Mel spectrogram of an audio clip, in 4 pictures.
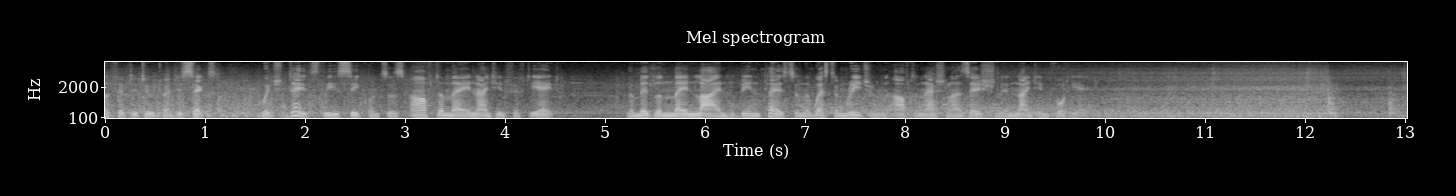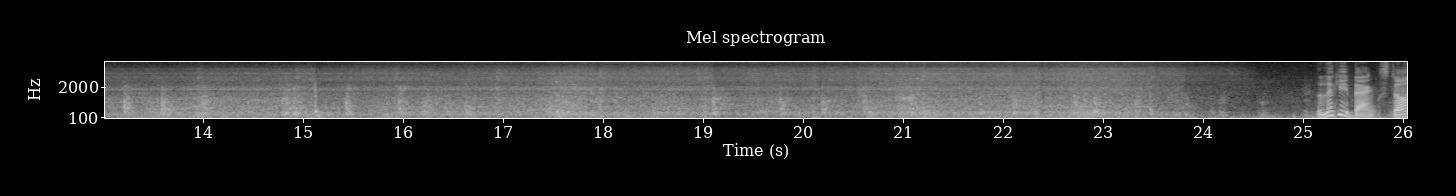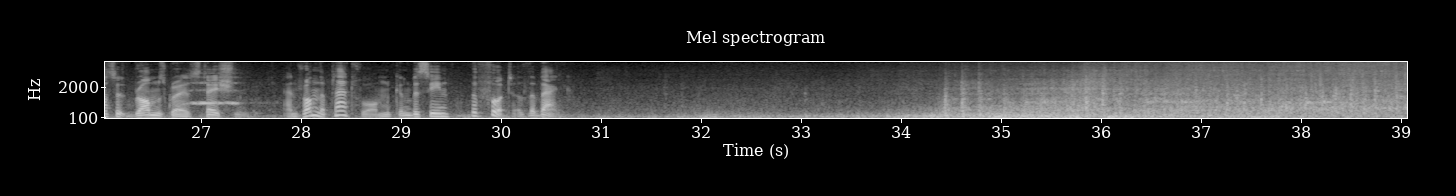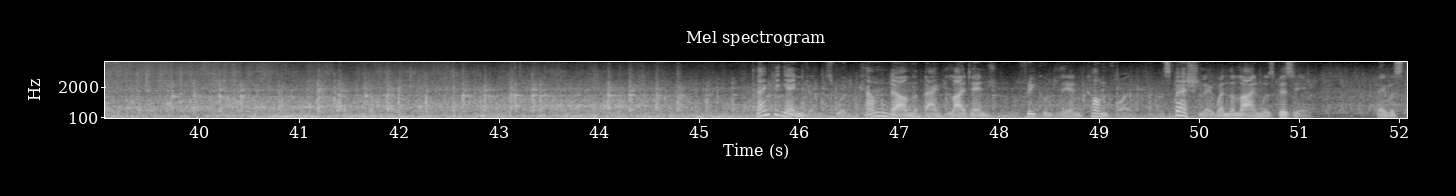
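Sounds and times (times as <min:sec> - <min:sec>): steam train running: 0:00.0 - 0:30.6, 0:33.8 - 0:52.0
wheel clatter and knocks: 0:12.0 - 0:24.8, 0:34.2 - 0:52.0.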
